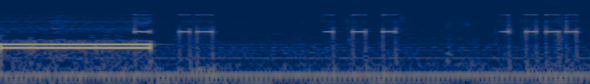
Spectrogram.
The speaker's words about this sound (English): Let's call up this number and see what they say. Get our little trusty dial tone there.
